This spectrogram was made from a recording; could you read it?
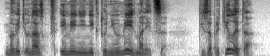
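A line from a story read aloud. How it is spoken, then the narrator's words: Plain. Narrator (Russian): сказала жена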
